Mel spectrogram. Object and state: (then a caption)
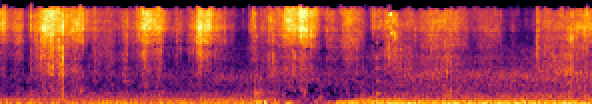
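Crushed floral foam block. A light, porous block of brown phenolic floral foam coated in grey-white powder is crushed and crumbled between bare fingers and palms over a ceramic plate. This makes a steady, dense crunching and crackling with a strong low rumble and bright, gritty texture, easing briefly near the middle before resuming. Crumbs and dust fall onto the plate, possibly adding faint contact sounds.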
